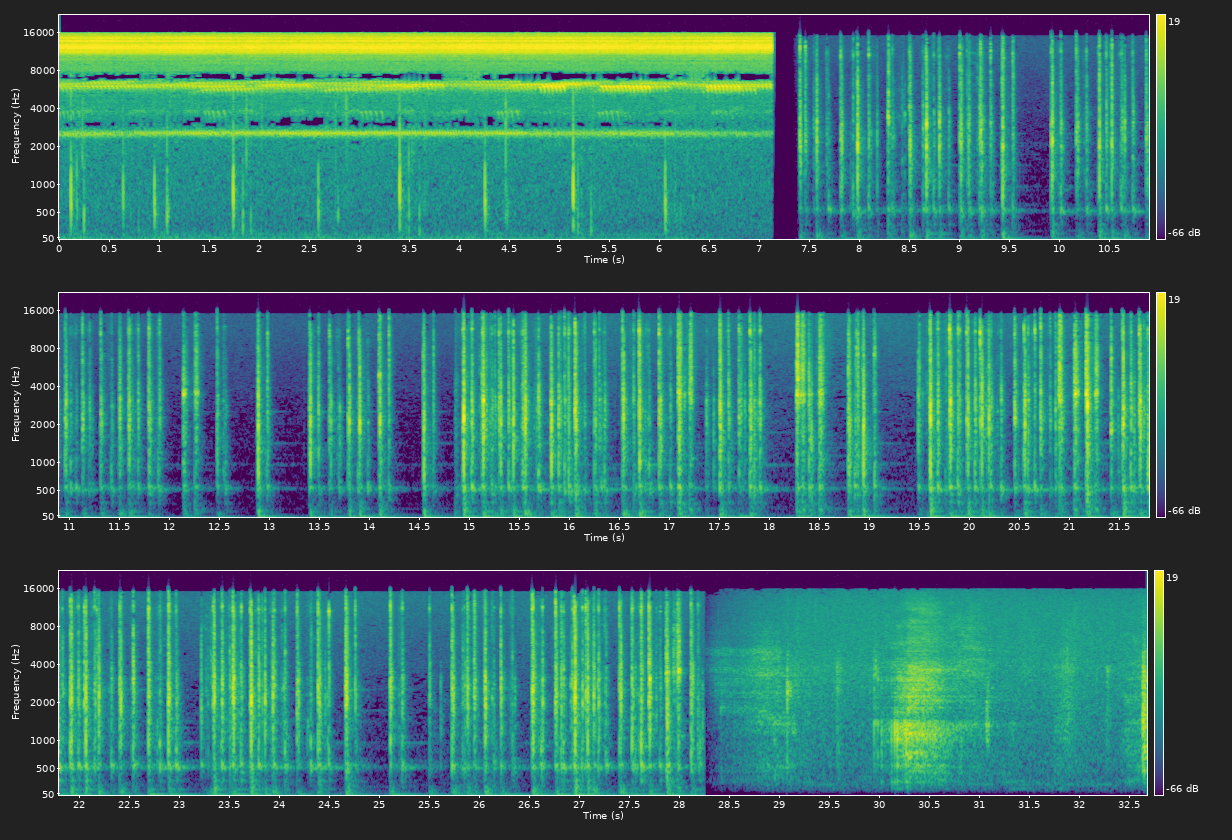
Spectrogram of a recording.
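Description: Footsteps on pavement, about two a second, under a steady high-pitched whine; after a sudden cut, rapid typing on a computer keyboard, a fast run of key clicks with short pauses, which stops near the end.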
